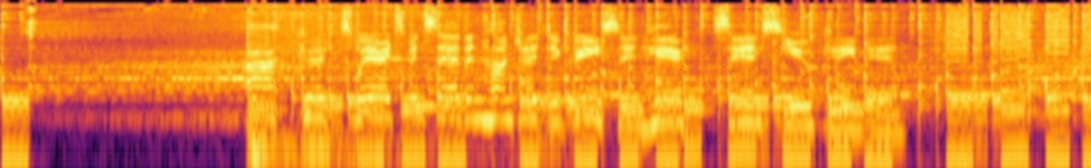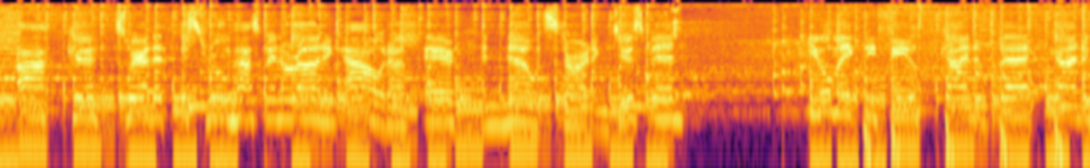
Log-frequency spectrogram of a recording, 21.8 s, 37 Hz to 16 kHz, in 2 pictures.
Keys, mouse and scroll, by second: 0.7 click, 1.3 ctrl+=, 2.2 ctrl+-, 3.2 click, 3.6 ctrl+-, 3.9 space, 4.0 click, 4.2-4.6 space, 7.5-8.5 drag, 10.8 click, 12.3 space, 12.5 click, 12.7-13.6 space, 14.0 click, 14.2-14.7 space, 15.6 click, 16.2 ctrl+-, 16.5-17.3 space, 17.4 click, 17.5-18.1 space, 20.0 click.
